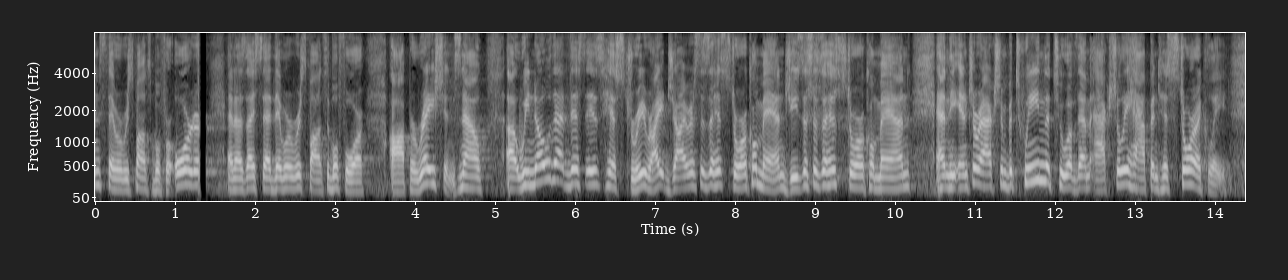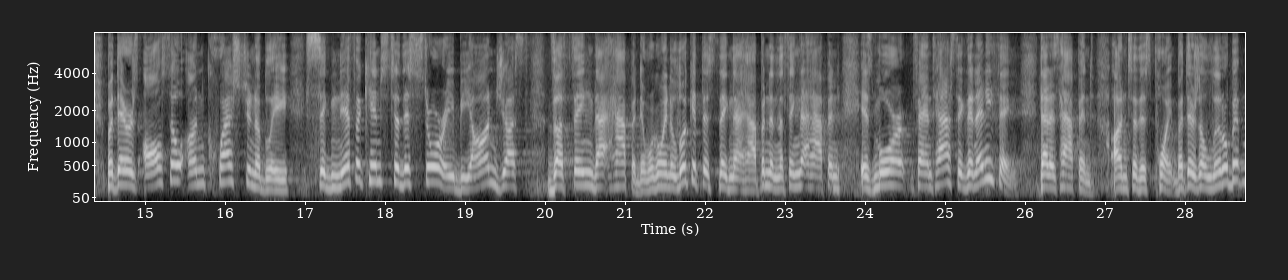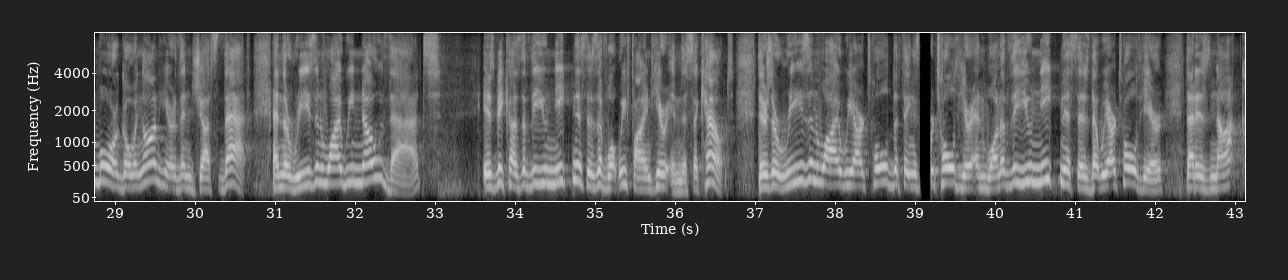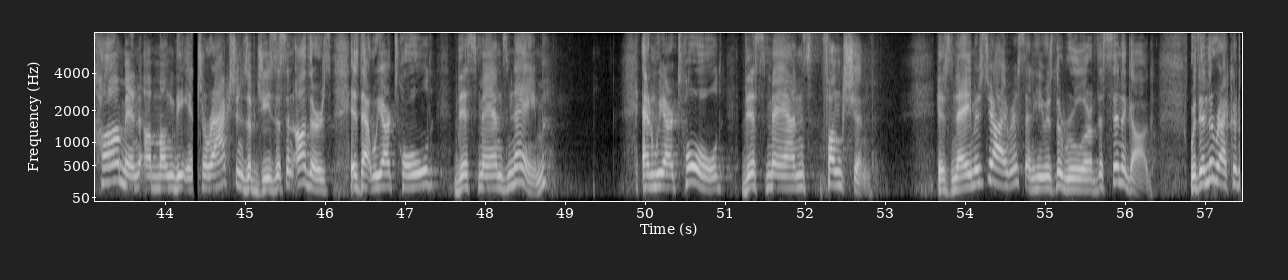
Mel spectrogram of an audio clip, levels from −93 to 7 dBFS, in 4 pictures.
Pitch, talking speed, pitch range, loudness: 185 Hz, 190 wpm, 165-215 Hz, -21 LUFS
